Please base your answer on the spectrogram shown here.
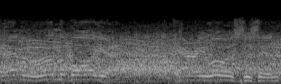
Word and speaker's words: Gary: They kept stringing the play out, and finally Gary Ellis, his name is Jerry, pronounces it Gary, was bumped out by Joey Browner.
